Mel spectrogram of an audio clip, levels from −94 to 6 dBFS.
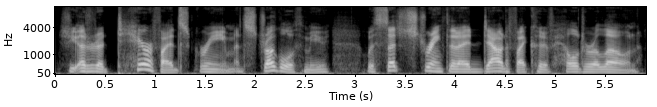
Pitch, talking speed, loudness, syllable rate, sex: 145 Hz, 225 wpm, -21 LUFS, 5.3 syllables/s, male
